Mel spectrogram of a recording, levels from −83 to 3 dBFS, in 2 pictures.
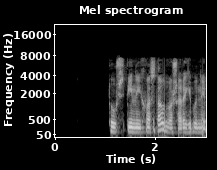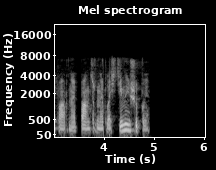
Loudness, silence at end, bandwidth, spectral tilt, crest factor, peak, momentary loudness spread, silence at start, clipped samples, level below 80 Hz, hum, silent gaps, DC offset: -20 LUFS; 1.15 s; 8.4 kHz; -3.5 dB/octave; 20 dB; -2 dBFS; 7 LU; 1.1 s; under 0.1%; -56 dBFS; none; 3.49-3.53 s; under 0.1%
